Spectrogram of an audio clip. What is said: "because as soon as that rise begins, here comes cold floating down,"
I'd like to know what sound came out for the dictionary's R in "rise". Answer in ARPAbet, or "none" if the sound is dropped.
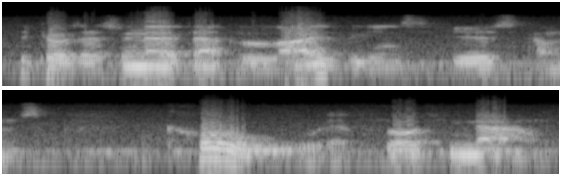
L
